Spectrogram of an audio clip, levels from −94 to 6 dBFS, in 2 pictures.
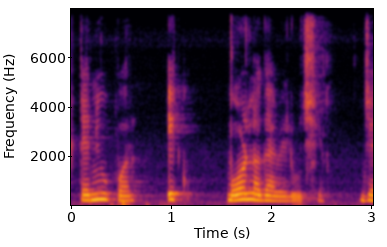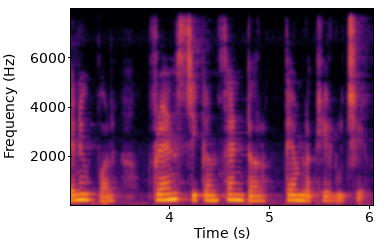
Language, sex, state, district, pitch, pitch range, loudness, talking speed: Gujarati, female, Gujarat, Valsad, 215 Hz, 195-230 Hz, -18 LUFS, 140 wpm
